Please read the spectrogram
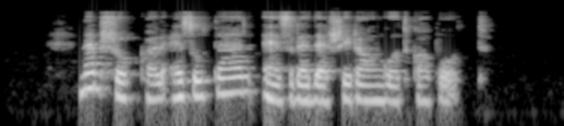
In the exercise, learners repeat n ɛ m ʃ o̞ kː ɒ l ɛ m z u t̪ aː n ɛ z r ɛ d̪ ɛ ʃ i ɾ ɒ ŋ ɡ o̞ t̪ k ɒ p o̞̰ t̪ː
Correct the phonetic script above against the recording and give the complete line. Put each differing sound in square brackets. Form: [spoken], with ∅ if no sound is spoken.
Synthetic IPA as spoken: n ɛ m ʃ o̞ kː ɒ l ɛ [∅] z u t̪ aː n ɛ z r ɛ d̪ ɛ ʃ i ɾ ɒ ŋ ɡ o̞ t̪ k ɒ p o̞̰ t̪ː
